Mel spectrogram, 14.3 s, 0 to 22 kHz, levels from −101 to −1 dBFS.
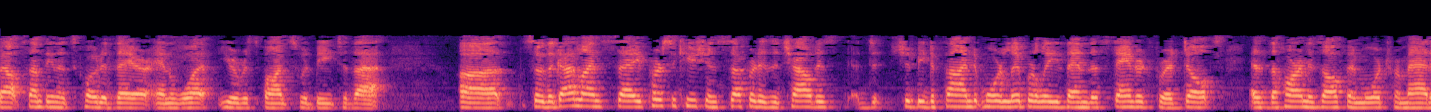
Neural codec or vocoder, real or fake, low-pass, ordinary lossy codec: none; real; 7.2 kHz; MP3, 24 kbps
